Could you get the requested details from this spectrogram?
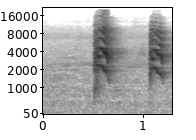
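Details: Parrot giving two shrill, piercing screeches about half a second apart. Each is a sudden, high, noisy burst that fades away as it drops slightly in pitch.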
